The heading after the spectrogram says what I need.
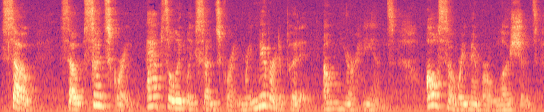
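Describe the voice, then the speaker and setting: Woman in her 70s, hoarse, slow unhurried talk, lowish voice, echoey room with faint hum. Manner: warm, chatty, repeats words and trails off. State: hoarse from a cold. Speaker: beauty vlogger. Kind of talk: chatty beauty advice to viewers.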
